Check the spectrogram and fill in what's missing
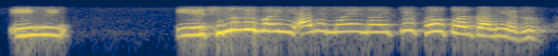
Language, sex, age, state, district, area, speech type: Nepali, female, 45-60, West Bengal, Jalpaiguri, urban, conversation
